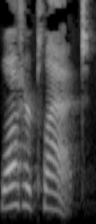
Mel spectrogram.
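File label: "Water Plant", English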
